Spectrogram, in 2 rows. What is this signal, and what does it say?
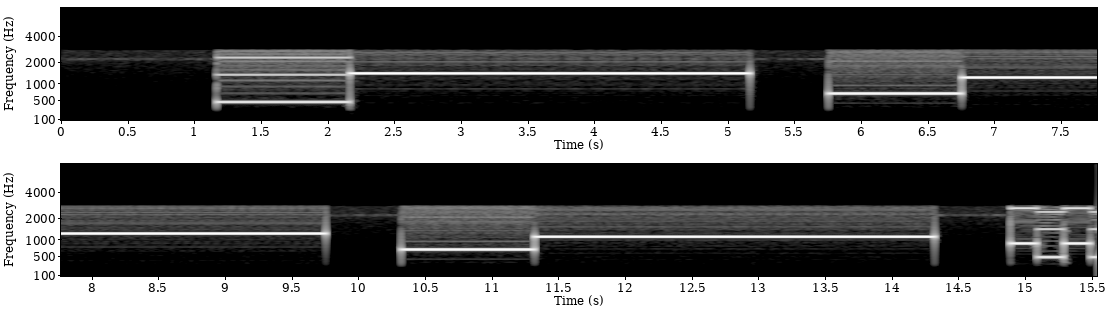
Two-tone page, heard as a one-second tone, then a three-second tone, about 460 then 1430 Hz, about 690 then 1250 Hz, about 690 then 1120 Hz. It is heard from 1.2 to 14.3 s.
